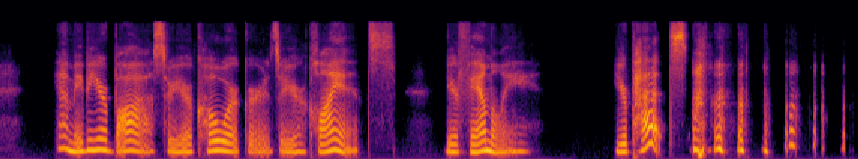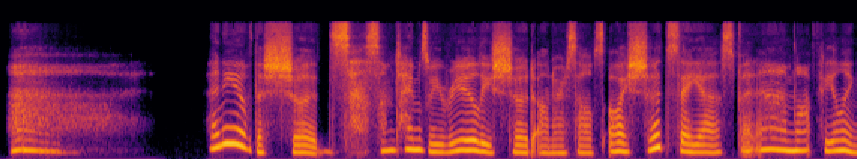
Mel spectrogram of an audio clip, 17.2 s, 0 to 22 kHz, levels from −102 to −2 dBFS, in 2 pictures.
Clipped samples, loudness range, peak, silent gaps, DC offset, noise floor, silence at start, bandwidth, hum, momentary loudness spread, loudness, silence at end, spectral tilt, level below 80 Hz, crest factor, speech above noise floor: under 0.1%; 5 LU; -8 dBFS; none; under 0.1%; -85 dBFS; 0.55 s; 13 kHz; none; 15 LU; -23 LUFS; 0 s; -3.5 dB/octave; -64 dBFS; 18 dB; 62 dB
